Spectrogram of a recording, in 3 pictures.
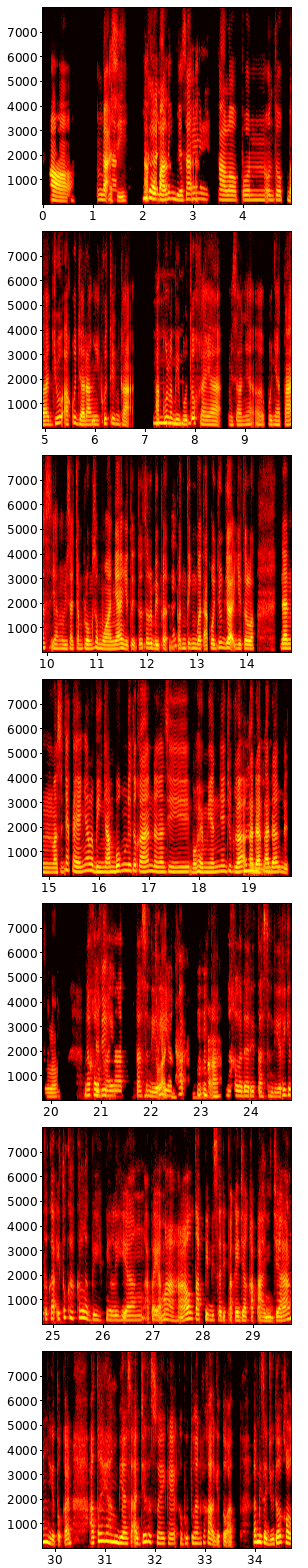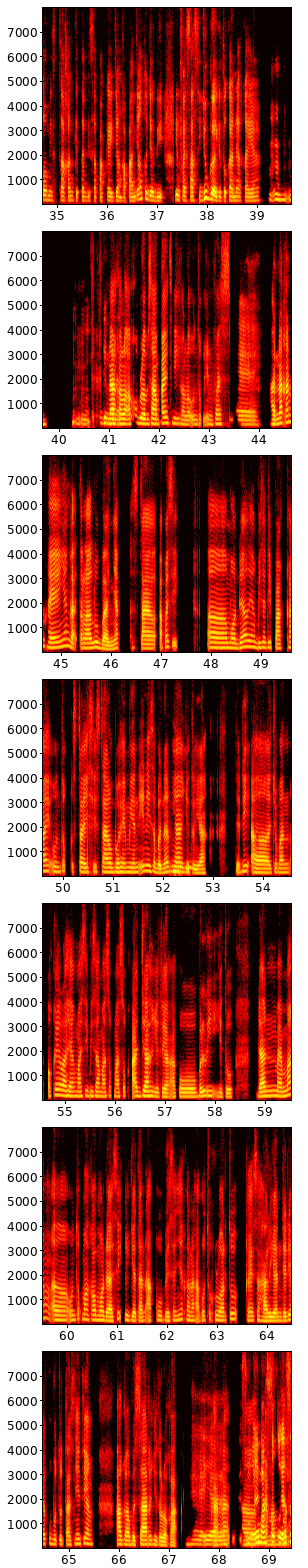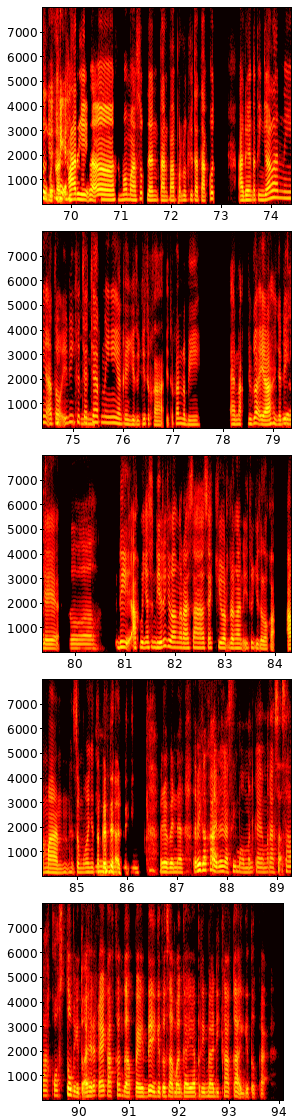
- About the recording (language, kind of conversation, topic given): Indonesian, podcast, Bagaimana cara membedakan tren yang benar-benar cocok dengan gaya pribadi Anda?
- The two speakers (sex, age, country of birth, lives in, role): female, 35-39, Indonesia, Indonesia, host; female, 40-44, Indonesia, Indonesia, guest
- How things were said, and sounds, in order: other background noise; in English: "style"; tapping; in English: "style"; laughing while speaking: "ya, Kak, ya"; in English: "secure"; laughing while speaking: "terkendali"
